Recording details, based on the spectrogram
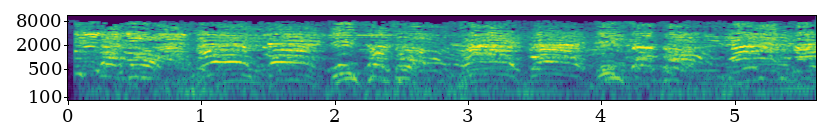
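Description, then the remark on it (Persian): A large crowd of protesters on Saturday evening in Mashhad chants slogans, including "Death to the dictator", in unison, loud and rhythmic, with repeated rising and falling shouted phrases over a dense, continuous roar of many voices. “تصاویری که در شبکه‌های اجتماعی منتشر شده گروهی از معترضان را نشان می‌دهد که شامگاه شنبه در مشهد شعارهایی از جمله مرگ بر دیکتاتور سر می‌دهند.”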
